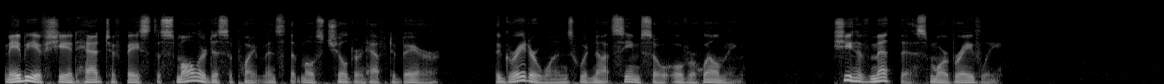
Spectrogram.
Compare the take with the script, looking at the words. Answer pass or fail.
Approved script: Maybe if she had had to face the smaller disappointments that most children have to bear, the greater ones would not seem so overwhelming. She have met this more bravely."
pass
